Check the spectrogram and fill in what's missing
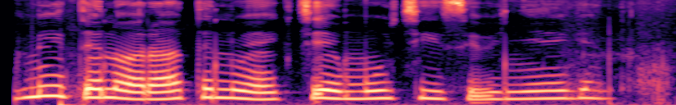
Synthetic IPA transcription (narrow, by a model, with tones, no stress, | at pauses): mi˦te˦nɔ˨ɾa˦tɪ˦nwɛ˨kt͡ʃe˦mu˦t͡ʃi˦˨se˨βi˨ɲe˦ɡe˦n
